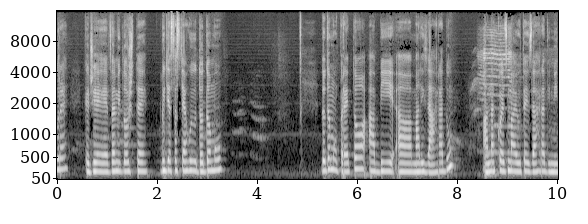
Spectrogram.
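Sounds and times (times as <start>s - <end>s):
speech: 0.0s - 3.4s, 5.3s - 10.0s
baby crying: 8.2s - 9.4s.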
